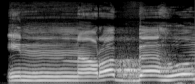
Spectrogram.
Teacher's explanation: nun gunnah itu ditahan dulu 2 harokat · Inna rabbahum itu juga ikhfa syafawi mim ketemu sama ba ditahan dulu dengung.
